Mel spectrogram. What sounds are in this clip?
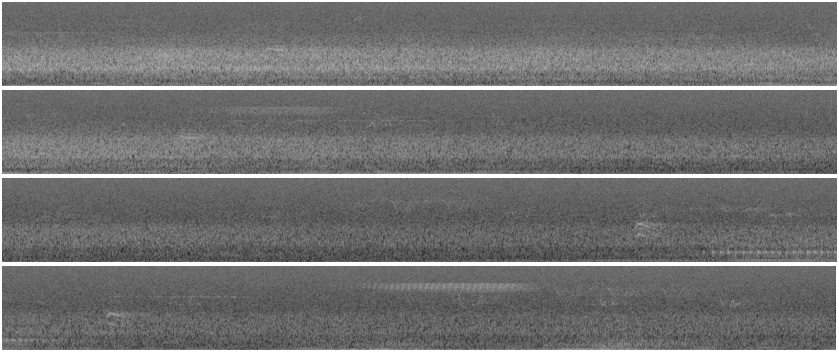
Pine Warbler, Common Yellowthroat, American Crow, Pileated Woodpecker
